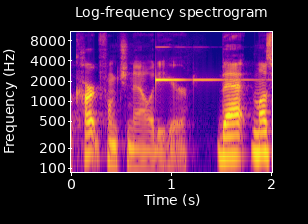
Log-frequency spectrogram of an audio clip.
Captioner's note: bell dinging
